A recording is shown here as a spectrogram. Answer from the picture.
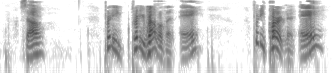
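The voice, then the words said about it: Canadian accent with drawn-out eh. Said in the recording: “I'm from Canada. They say, eh. That's my Canadian accent.”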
